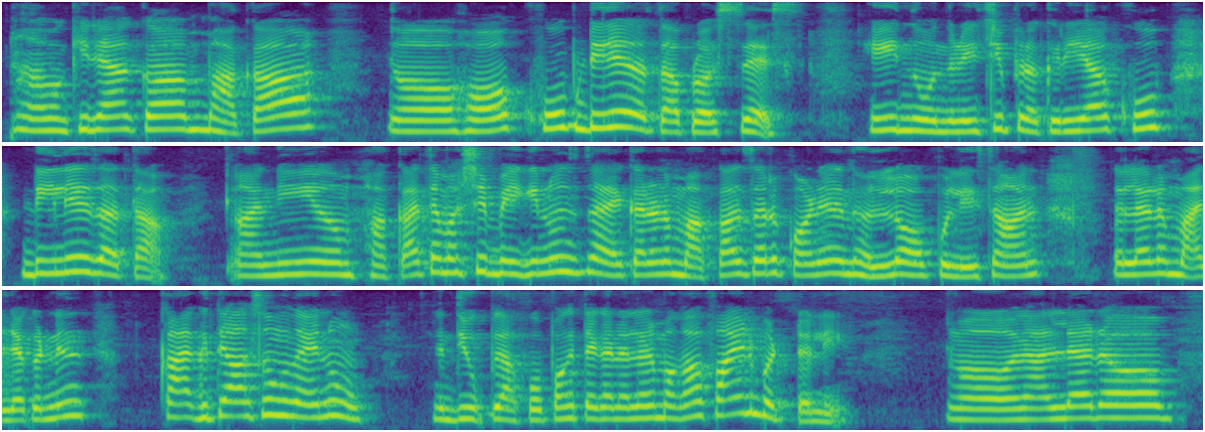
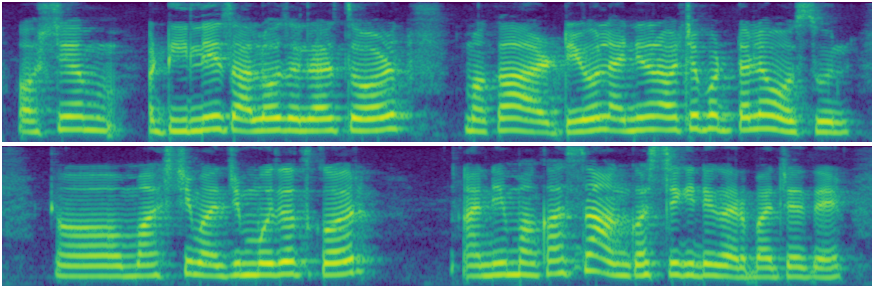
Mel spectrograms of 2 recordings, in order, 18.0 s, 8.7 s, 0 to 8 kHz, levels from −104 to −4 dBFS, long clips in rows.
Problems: constant background noise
